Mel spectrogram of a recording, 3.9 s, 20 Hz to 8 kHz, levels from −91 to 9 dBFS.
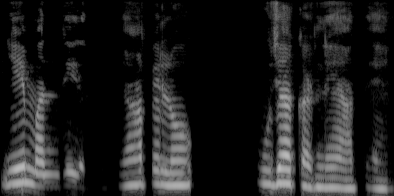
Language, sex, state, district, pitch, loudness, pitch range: Hindi, female, West Bengal, North 24 Parganas, 190 Hz, -29 LUFS, 155-215 Hz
